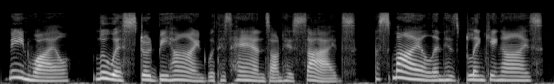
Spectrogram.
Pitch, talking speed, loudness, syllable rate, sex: 200 Hz, 175 wpm, -18 LUFS, 4.4 syllables/s, female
